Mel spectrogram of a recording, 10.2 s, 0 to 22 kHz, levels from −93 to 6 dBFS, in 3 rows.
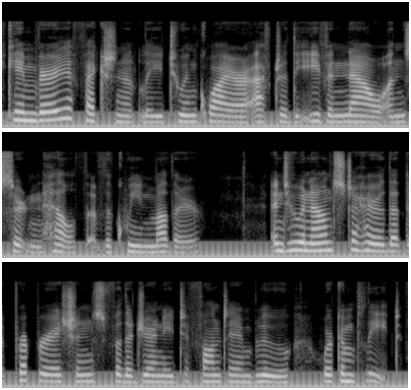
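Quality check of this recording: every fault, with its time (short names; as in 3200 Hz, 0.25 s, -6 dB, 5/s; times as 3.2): hum 60 Hz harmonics 8 -25 dBFS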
